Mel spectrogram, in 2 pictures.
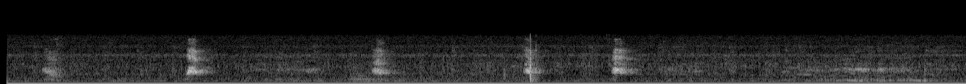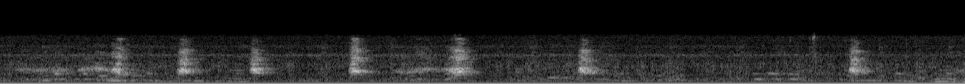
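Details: Two poodles, Bella and Dougal, in York, UK, during February 2012, playing in their first snow. Short sharp barks come singly and in loose bursts, about a dozen over the stretch, with quieter gaps between them.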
